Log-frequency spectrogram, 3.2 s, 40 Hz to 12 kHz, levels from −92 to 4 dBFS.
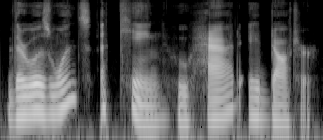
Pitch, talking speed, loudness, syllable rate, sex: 115 Hz, 165 wpm, -24 LUFS, 3.9 syllables/s, male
